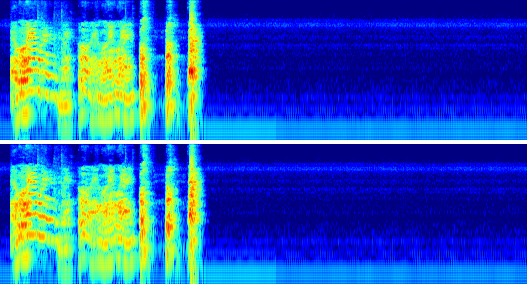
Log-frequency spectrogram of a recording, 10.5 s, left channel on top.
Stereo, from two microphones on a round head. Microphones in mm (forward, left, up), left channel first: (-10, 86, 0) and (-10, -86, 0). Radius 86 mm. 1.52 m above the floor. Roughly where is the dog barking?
Centre.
